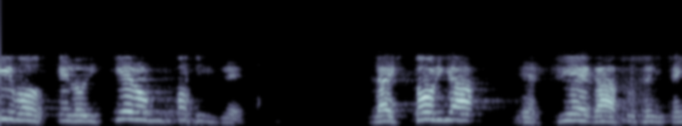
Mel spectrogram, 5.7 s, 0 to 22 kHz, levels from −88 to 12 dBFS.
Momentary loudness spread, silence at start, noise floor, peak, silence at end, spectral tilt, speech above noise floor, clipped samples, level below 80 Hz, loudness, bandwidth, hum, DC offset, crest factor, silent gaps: 21 LU; 0 s; under -90 dBFS; -2 dBFS; 0 s; -2.5 dB/octave; over 70 dB; under 0.1%; under -90 dBFS; -18 LUFS; 3.7 kHz; none; under 0.1%; 18 dB; 2.05-2.28 s, 2.34-3.05 s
